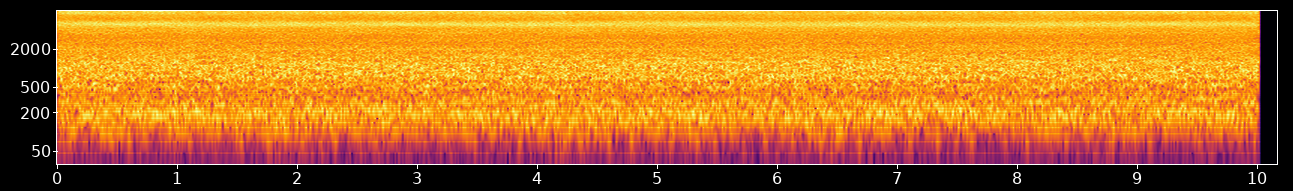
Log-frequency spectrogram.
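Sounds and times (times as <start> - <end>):
distant roar of a waterfall in the wilderness: 0.0 - 10.0.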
